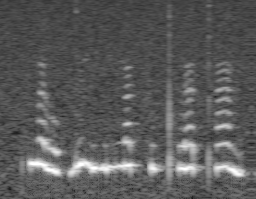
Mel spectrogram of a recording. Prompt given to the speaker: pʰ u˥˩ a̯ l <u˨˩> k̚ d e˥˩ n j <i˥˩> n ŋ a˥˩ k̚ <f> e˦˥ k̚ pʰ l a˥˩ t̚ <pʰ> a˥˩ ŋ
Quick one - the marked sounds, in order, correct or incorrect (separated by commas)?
incorrect, incorrect, correct, correct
